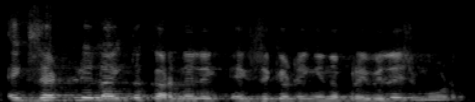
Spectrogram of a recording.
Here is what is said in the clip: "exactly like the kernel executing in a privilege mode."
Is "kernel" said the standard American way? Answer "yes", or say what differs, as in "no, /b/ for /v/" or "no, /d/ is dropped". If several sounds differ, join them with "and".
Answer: yes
